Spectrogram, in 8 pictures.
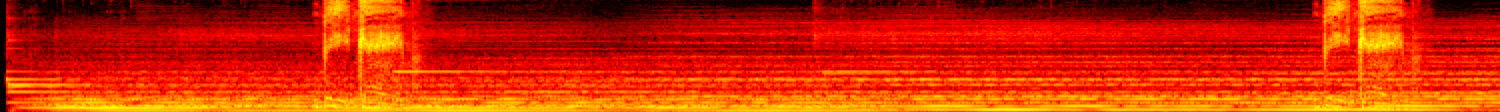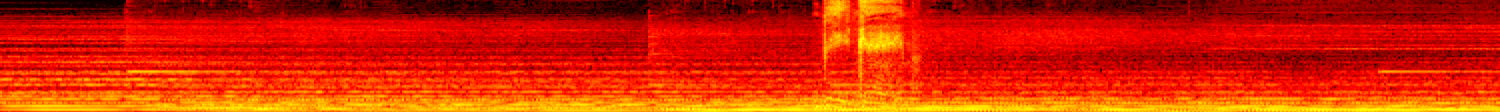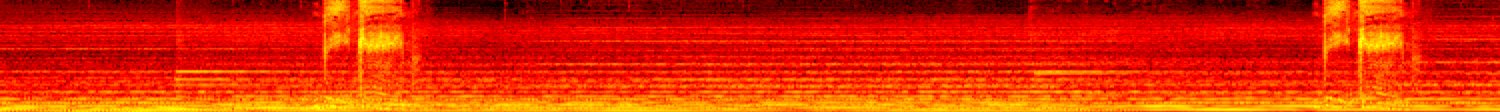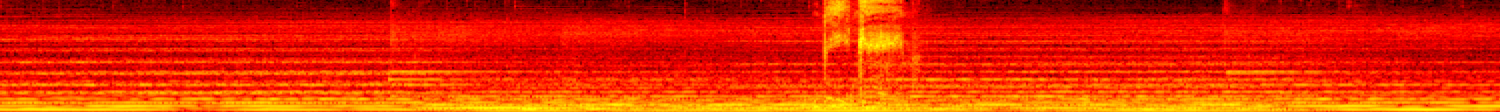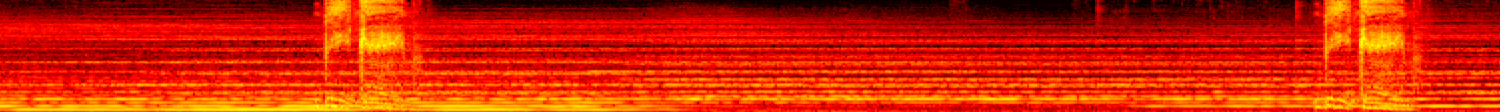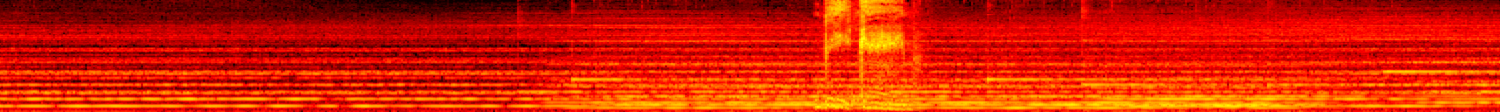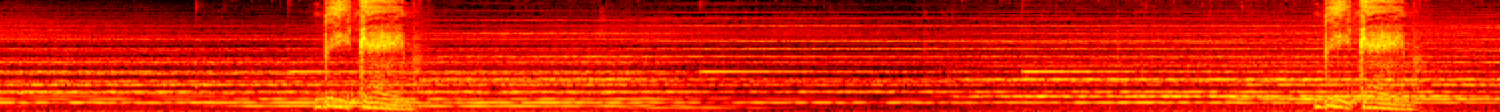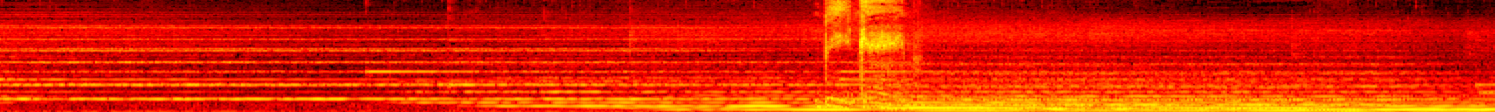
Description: Thriller
Aeolian/Minor
G#
Slow
ominous
dark
eerie
synthesiser
strings
electric piano
Horror synth
Horror Ambience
